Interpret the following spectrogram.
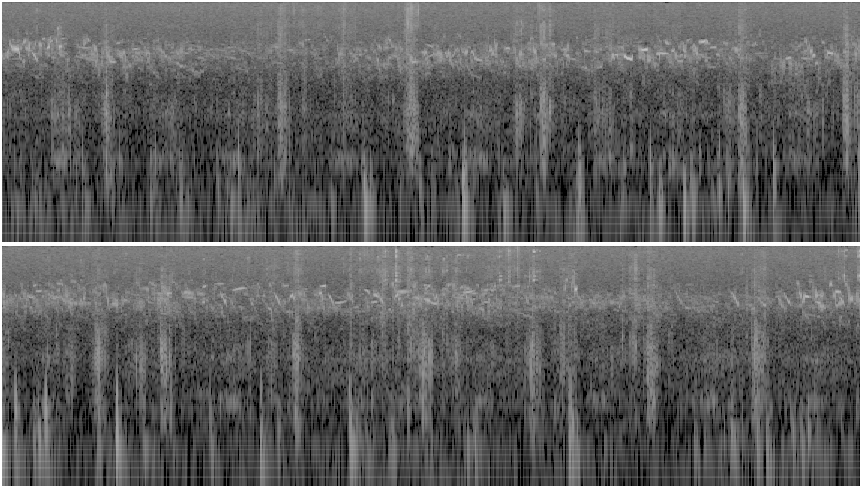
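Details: Morning grazing by horses on a summer pasture in Mongolia, with sharp snapping bites of grass landing unevenly about twice a second, thudding low crunches beneath and faint bird chirps high in the background.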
